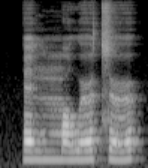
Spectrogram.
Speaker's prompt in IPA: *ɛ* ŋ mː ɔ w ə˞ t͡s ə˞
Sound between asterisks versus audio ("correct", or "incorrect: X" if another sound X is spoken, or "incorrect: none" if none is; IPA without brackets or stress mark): correct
